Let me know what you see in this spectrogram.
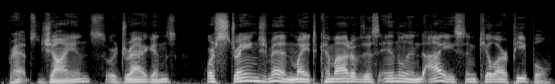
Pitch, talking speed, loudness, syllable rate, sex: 115 Hz, 195 wpm, -17 LUFS, 4.7 syllables/s, male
